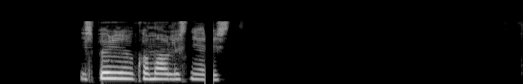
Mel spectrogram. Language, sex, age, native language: Icelandic, female, 11, Icelandic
